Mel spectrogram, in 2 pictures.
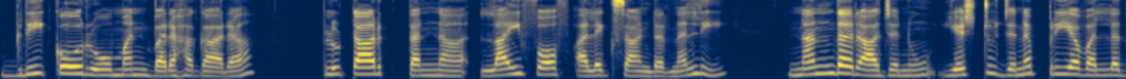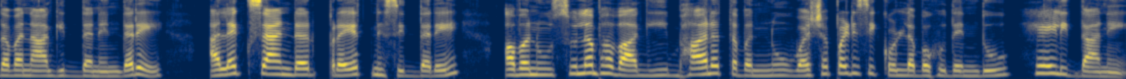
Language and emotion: Kannada, neutral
